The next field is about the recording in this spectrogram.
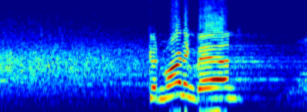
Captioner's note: cheers & Applause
